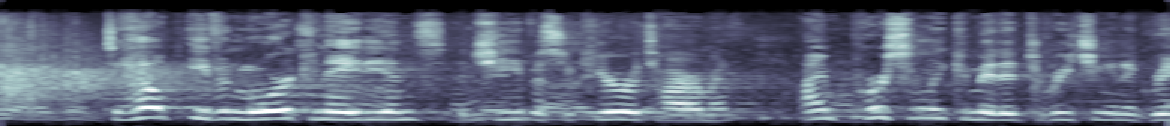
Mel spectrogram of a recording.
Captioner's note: applause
